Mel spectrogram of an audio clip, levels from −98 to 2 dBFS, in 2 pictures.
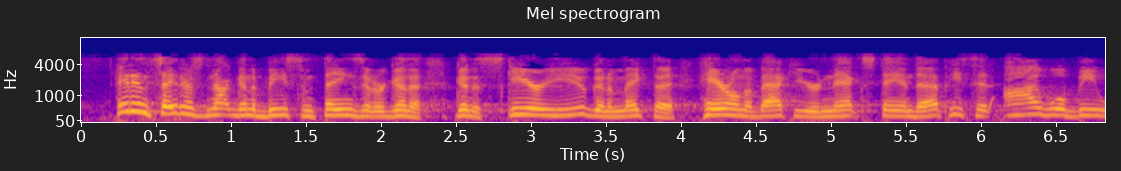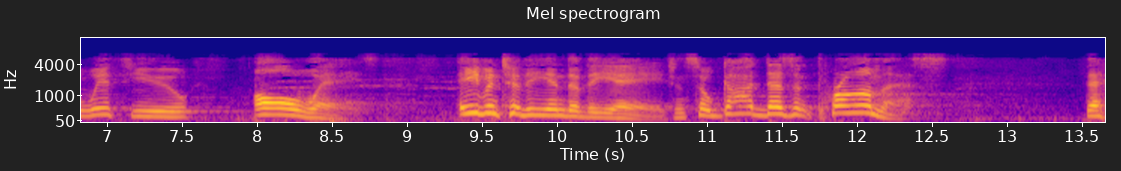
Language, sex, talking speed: English, male, 225 wpm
